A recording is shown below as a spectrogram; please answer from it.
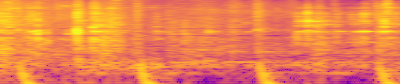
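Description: Metal background-stand poles clinking and rattling as they are pulled out of a gear bag, over background music with a steady bass beat.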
